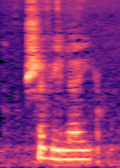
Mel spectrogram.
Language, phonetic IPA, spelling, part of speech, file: Polish, [pʃɨˈvʲilɛj], przywilej, noun, LL-Q809 (pol)-przywilej.wav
